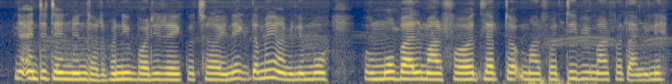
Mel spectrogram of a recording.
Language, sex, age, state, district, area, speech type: Nepali, female, 18-30, West Bengal, Kalimpong, rural, spontaneous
